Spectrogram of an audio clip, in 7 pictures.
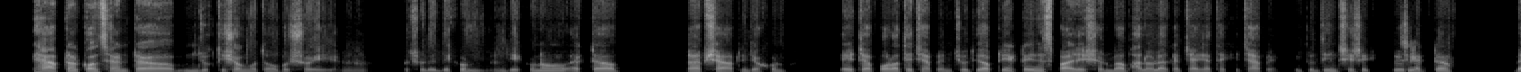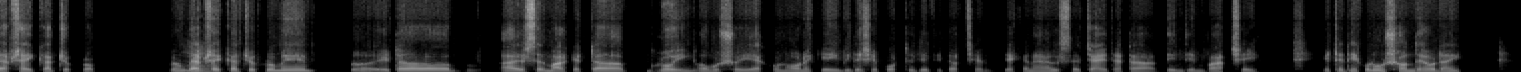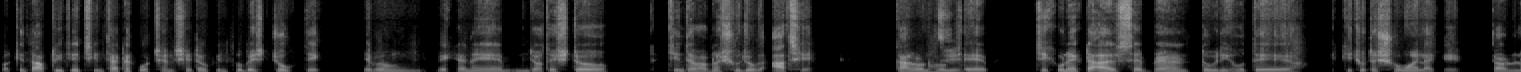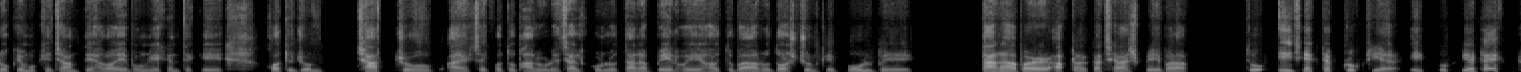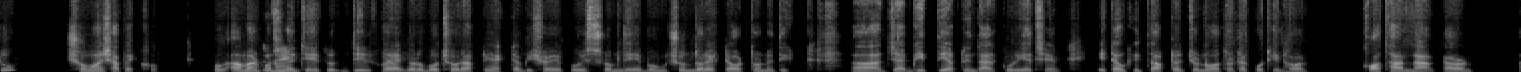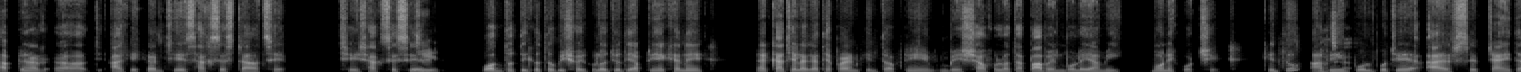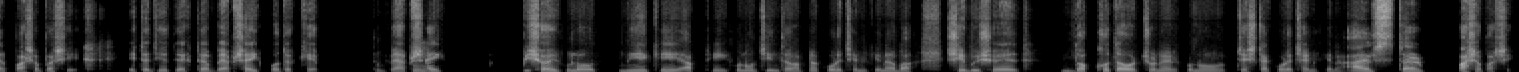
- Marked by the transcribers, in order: in English: "concern"; in English: "inspiration"; in English: "growing"; stressed: "কথা না"; in English: "success"; in English: "success"; stressed: "পাশাপাশি"
- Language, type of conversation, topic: Bengali, advice, ক্যারিয়ার পরিবর্তন বা নতুন পথ শুরু করার সময় অনিশ্চয়তা সামলাব কীভাবে?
